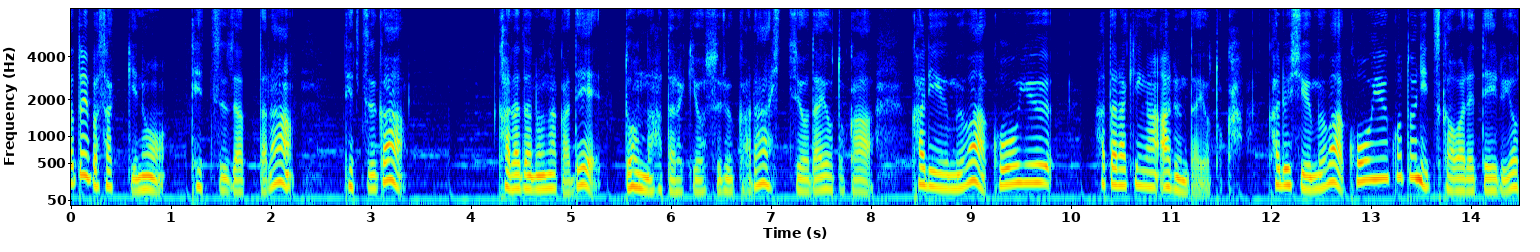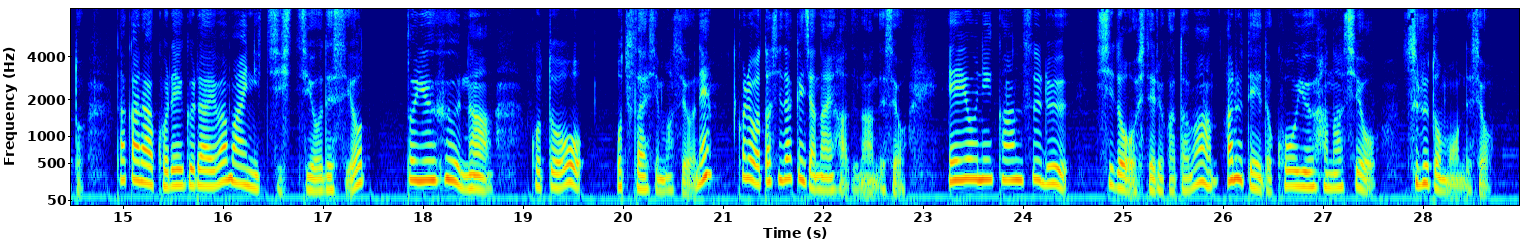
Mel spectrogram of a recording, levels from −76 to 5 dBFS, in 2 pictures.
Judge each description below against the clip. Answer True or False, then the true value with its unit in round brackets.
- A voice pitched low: False (190 Hz)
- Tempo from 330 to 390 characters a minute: True (350 characters per minute)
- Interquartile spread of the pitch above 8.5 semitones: True (8.9 semitones)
